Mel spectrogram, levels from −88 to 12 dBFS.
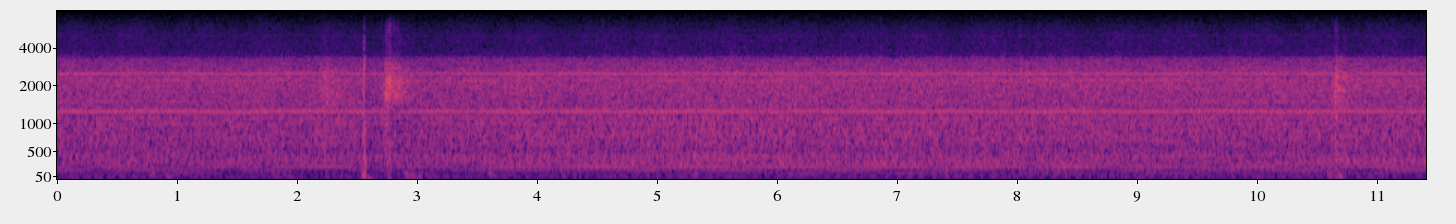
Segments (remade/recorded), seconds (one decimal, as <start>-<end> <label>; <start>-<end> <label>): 0.0-11.4 recorded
